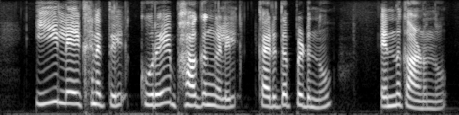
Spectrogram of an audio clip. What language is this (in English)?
Malayalam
